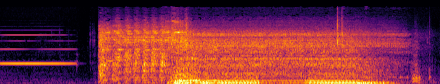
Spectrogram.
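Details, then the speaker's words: Loose ignition switch that moves up and down: warning chime, short crank, engine catches and runs; the car starts only with the switch pushed upward and won't start when pushed downward. "if I push it a little bit of tension pushing it upward the car starts right up right now let's push tension downward downward and nothing won't start"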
